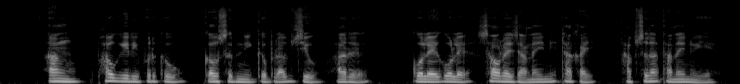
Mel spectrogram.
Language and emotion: Bodo, sad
